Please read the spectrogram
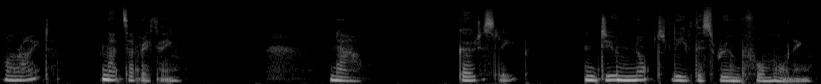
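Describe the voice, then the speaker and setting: A woman playing a kind, protective vampire hunter in a soft, often whispered ASMR roleplay, speaking in a gentle, measured and formal way. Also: fairly low pitch, steady tone, creaky, slightly rough, dry recording, studio quality, full character voice. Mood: protective, calm. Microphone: close microphone, dry.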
